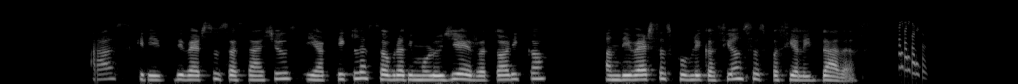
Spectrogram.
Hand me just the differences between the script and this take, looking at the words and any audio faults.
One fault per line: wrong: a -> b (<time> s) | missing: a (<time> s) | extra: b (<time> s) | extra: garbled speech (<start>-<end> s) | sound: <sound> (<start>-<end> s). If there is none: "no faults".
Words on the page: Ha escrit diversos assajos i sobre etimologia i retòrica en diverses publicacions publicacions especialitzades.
extra: articles (3.2 s)
missing: publicacions (7.5 s)
sound: chirp (9.0-9.3 s)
